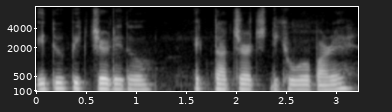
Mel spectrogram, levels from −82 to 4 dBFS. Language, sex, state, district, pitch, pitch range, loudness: Nagamese, male, Nagaland, Kohima, 135 Hz, 125-145 Hz, -18 LUFS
